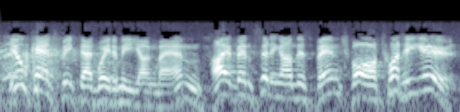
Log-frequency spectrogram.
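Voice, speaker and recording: Comic judge: stern, pompous, piercingly bright and high, old muffled radio recording. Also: male voice, big pitch swings, normal speed, slightly rough, heavily acted. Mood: indignant. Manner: pompous, formal, declamatory. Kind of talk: 1940s radio comedy acting. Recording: faintly noisy, band-limited 1940s radio recording.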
